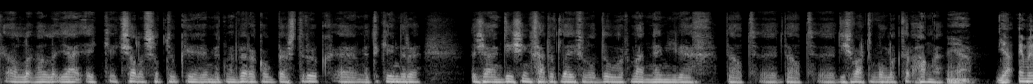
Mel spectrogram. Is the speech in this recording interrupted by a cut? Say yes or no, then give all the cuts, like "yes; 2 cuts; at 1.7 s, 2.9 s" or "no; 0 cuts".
yes; 2 cuts; at 7.8 s, 9.1 s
